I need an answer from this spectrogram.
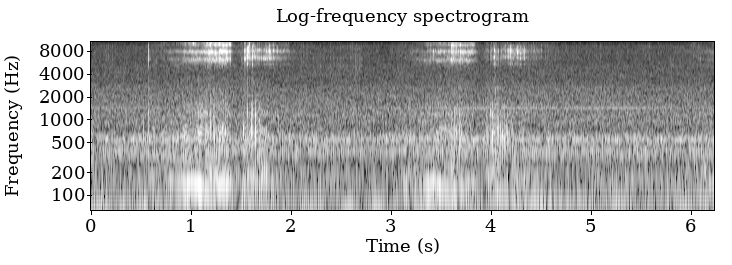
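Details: A sleeping bulldog snoring: low, rumbling breaths in slow cycles, each inhale a rough rattling drone with faint wheezy hiss on top, separated by quieter pauses, against a soft steady hum.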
